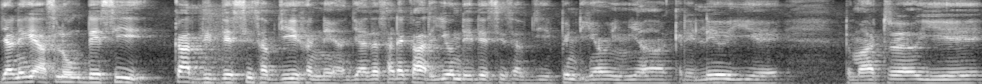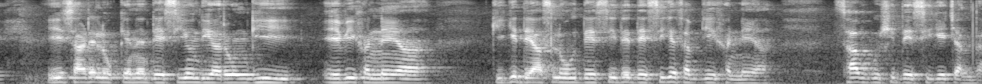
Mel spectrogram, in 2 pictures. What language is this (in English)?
Dogri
